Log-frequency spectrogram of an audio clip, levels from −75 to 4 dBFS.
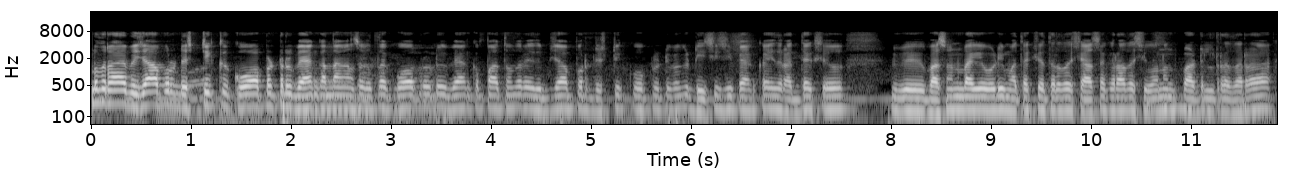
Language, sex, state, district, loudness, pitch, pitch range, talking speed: Kannada, male, Karnataka, Bijapur, -17 LUFS, 145 Hz, 135-150 Hz, 130 wpm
